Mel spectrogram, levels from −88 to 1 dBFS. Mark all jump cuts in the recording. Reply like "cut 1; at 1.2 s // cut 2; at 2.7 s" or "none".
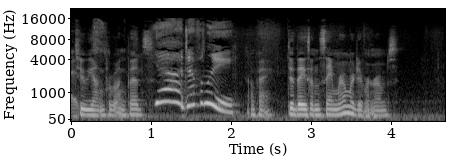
cut 1; at 2.1 s // cut 2; at 3.0 s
